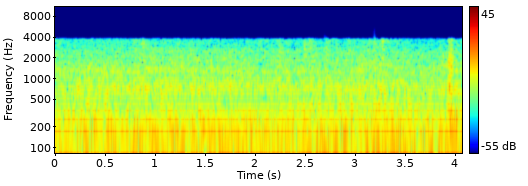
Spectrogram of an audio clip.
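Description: Steady street traffic noise, with a bus running close by. A short click comes near the end.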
